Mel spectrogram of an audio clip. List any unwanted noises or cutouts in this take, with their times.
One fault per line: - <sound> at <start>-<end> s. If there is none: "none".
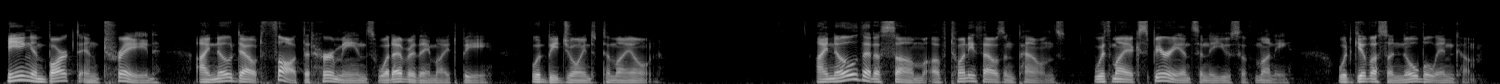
none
